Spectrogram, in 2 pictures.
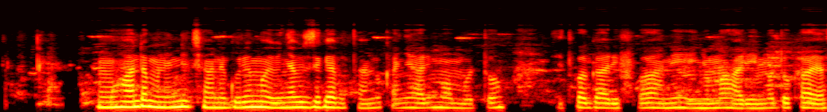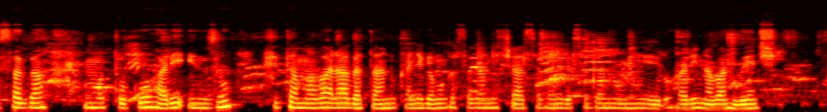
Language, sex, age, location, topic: Kinyarwanda, female, 25-35, Musanze, government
